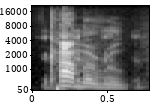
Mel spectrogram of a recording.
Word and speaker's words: Kamaru: Oh, Kamaru, as y'all be saying his name wrong. Kamaru. Say his name right.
